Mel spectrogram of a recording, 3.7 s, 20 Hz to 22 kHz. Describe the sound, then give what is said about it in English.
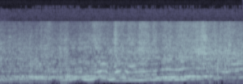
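Engine roar of a 4-litre Porsche flat-six race car at a Carrera Cup street race in Toronto, a continuous, loud, buzzy exhaust note whose pitch shifts up and down throughout. “such distinctive exhaust notes from these flat six engines, one of the truly great wonders of the automotive world, the 4 litre Porsche flat six.”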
